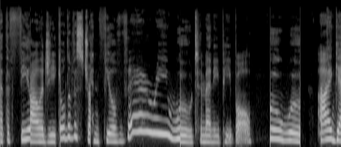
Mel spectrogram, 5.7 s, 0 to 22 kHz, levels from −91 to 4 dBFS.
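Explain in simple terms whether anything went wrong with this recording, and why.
Chunks out of order at 0.5 to 1.5 s and 3.0 to 5.0 s. Half-second pieces play in the wrong order, so the speech jumbles.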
